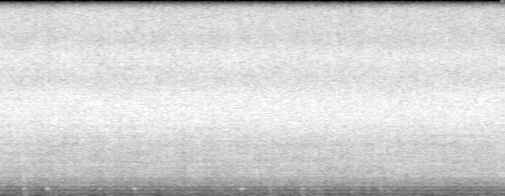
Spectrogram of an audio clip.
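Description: Cubed pork belly sizzling in hot oil and oyster sauce in a wok as it is stirred with a wooden spatula: a steady, even frying hiss.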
